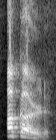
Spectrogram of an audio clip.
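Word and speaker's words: accord: ओ को तो ओ ही बोलोगे, सी को ज्यादा से ज्यादा तुम सा बोल दोगे, असर्ड कह सकते हो, लेकिन असर्ड नहीं बोलेंगे, क्या बोलेंगे, अकर्ड, अकर्ड। ये बात तो मैंने प्रोनाउंसिएशन की पहली क्लास में आपको बता दी थी कि जब भी 2 बार कोई शब्द अंग्रेजी में लिखा होगा उसे बोलेंगे एक ही बार, तो क्या हो जाएगा, अकर्ड।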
